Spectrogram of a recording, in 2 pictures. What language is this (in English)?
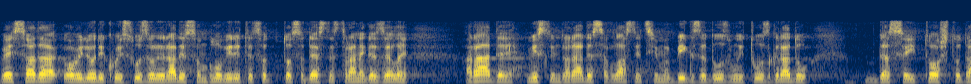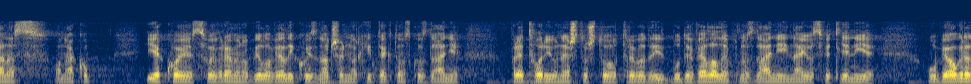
Serbian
